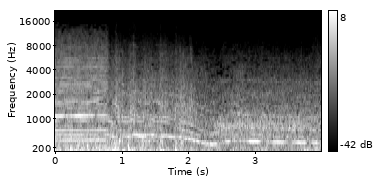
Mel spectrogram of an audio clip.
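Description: A Formula One V8 engine drops in pitch as the car brakes for a corner.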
